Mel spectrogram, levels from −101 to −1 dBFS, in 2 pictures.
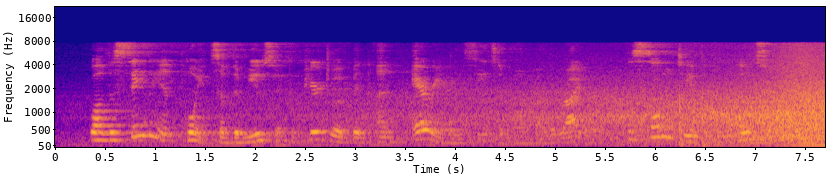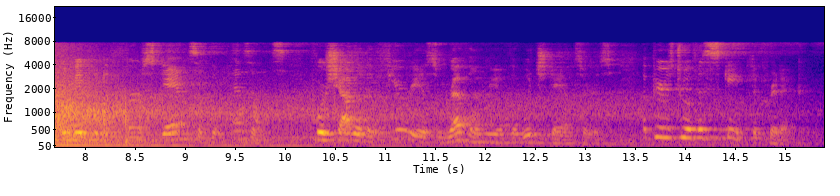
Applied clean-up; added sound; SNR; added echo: none; Car passing by; 3 dB; reverberation time 2.5 s.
